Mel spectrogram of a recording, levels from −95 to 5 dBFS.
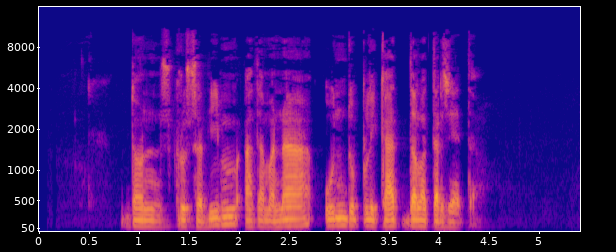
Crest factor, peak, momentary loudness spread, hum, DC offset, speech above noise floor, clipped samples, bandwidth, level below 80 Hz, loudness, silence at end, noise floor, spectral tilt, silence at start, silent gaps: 22 dB; -2 dBFS; 7 LU; none; under 0.1%; 54 dB; under 0.1%; 10.5 kHz; -52 dBFS; -23 LUFS; 1.05 s; -77 dBFS; -5.5 dB/octave; 0.85 s; none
